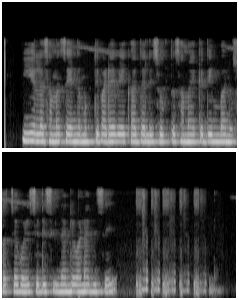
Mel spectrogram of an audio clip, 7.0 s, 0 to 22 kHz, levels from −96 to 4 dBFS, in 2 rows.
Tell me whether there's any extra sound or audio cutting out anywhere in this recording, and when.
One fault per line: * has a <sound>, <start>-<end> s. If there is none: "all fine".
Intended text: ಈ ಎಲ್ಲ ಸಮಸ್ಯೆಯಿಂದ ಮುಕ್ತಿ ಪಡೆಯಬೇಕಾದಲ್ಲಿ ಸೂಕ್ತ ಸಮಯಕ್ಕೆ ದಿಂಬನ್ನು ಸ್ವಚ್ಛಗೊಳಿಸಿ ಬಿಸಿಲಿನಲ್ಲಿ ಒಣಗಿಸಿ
* has a laugh, 5.5-6.6 s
